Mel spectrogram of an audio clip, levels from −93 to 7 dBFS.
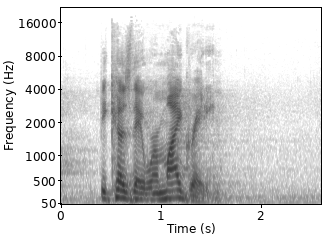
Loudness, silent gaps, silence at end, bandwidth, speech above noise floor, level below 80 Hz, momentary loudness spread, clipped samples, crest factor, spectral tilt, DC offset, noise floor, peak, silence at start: -20 LUFS; none; 1 s; 14.5 kHz; 33 dB; -56 dBFS; 10 LU; under 0.1%; 22 dB; -6 dB/octave; under 0.1%; -53 dBFS; 0 dBFS; 0.4 s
